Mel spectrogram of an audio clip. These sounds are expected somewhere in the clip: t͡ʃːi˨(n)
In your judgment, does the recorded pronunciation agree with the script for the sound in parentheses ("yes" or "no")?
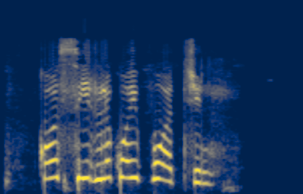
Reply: yes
